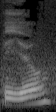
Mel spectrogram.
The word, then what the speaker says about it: Payeer: Donc Payer, ça s'écrit P-A-Y-2-E-R.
